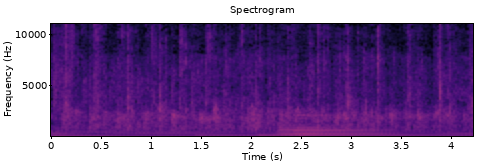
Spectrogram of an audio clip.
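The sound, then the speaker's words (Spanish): An audience claps steadily with dense, sustained applause, while a low sustained musical tone hums underneath and shifts pitch partway through. “La cruz, si vas a aplaudir, aplaude fuerte.”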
